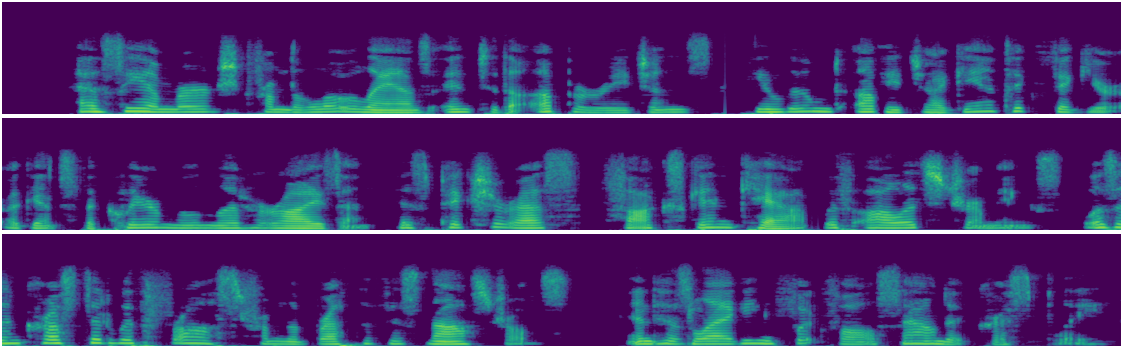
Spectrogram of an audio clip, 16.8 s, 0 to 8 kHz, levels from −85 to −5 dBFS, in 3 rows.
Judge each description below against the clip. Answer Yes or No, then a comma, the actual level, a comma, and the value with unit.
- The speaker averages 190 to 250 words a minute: No, average, 160 wpm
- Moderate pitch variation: Yes, average, 3.1 semitones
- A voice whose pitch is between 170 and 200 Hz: Yes, medium, 185 Hz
